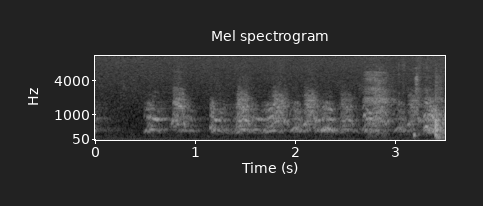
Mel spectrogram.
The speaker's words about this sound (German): Die Hunde sollen still sein.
